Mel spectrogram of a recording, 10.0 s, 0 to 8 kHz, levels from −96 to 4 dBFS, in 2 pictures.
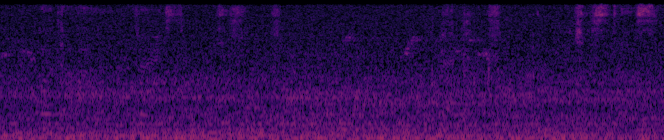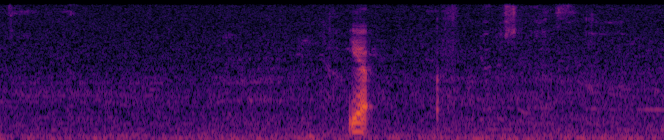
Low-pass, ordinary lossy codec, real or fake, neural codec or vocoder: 7.2 kHz; none; real; none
